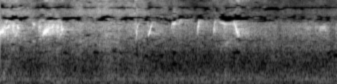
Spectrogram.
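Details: European goldfinch song heard from an unedited cassette, Algeria: a loud bright twittering burst at the start, followed by scattered high chirps and short notes over hiss.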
